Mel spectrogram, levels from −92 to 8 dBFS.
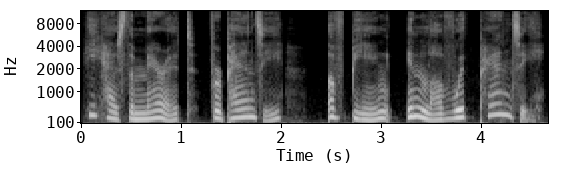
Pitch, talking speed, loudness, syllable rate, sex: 210 Hz, 130 wpm, -19 LUFS, 4.0 syllables/s, female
